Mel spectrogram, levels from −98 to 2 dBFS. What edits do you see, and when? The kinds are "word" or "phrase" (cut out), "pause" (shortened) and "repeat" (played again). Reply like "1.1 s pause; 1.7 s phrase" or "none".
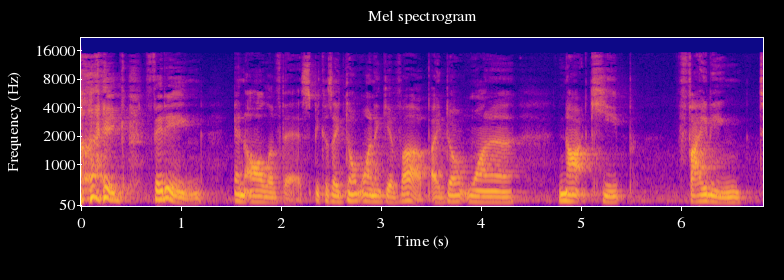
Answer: none

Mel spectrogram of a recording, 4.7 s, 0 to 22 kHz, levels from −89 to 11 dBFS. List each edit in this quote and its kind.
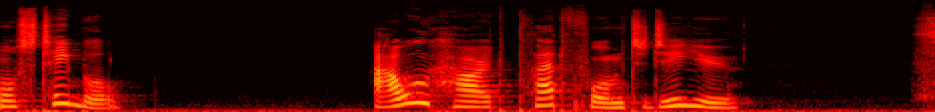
2.1 s phrase

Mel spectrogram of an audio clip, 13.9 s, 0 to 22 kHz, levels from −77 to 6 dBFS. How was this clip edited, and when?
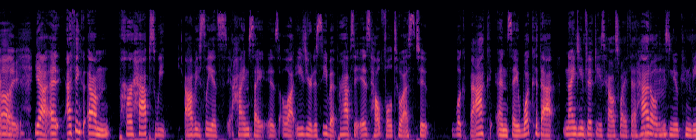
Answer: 2.3 s pause; 11.2 s pause

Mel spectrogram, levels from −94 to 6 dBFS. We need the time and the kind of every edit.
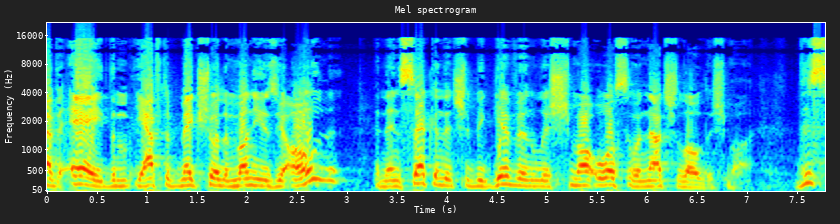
none

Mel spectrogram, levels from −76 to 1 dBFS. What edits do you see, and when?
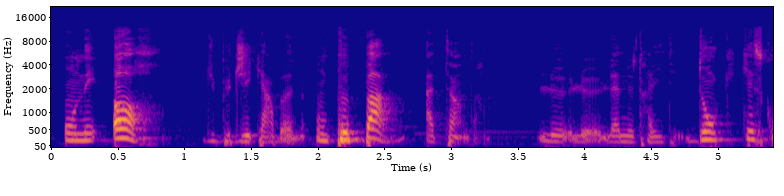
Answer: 1.0 s pause; 3.9 s word

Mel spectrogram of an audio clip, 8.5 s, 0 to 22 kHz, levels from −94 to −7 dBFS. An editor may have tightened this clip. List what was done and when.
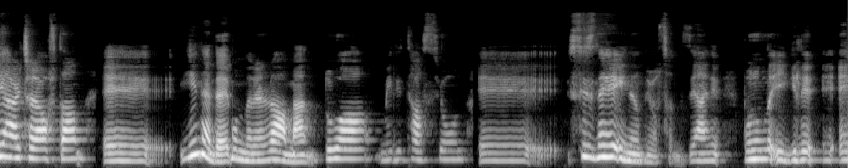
1.0 s pause; 2.3 s word; 4.7 s pause

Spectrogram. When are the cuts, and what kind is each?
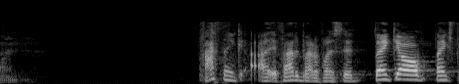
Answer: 3.0 s phrase

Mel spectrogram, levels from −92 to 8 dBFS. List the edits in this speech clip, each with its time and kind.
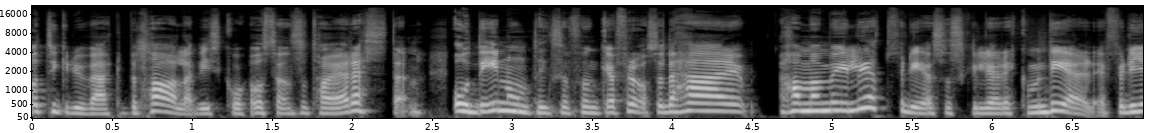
1.4 s word

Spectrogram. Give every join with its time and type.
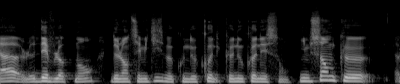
1.0 s pause; 2.9 s pause

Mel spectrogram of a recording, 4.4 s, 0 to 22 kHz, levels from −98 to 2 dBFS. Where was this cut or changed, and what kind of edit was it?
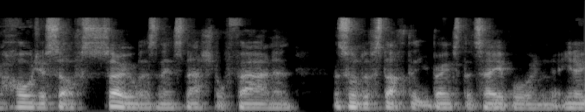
1.0 s word

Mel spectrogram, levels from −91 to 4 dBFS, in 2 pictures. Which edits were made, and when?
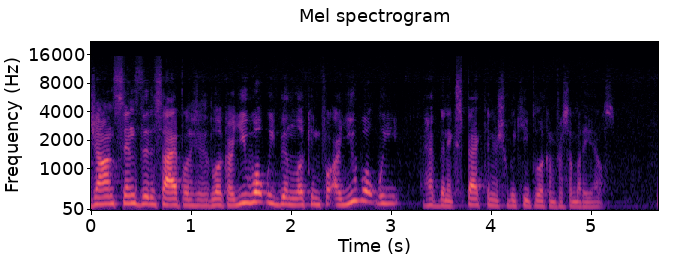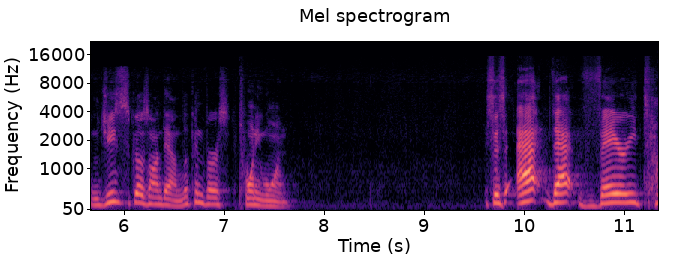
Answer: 5.5 s pause; 7.1 s pause

